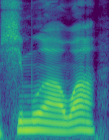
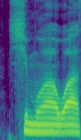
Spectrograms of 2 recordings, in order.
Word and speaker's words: 시므아: 시므아와 삼마는 발음 차이에 불과합니다. 히브리어는 시므아와 같이 마지막 철자가 아로 끝나는 아인의 경우 그것을 발음하지 않습니다. 그것을 문법적으로 목에서 나는 소리이기 때문에 후음 문자라고 합니다. 대신에 그것을 보충하기 위해 앞에 자음을 중복합니다. 즉 시므아에서 아가 탈락되는 대신에 미음을 중복시켜 삼마가 되는 것입니다. 그러므로 히브리어 발음 원칙에 의하면 시므아가 정확한 철자이고 삼마는 소리 나는 대로 철자를 적었을 가능성이 높습니다.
